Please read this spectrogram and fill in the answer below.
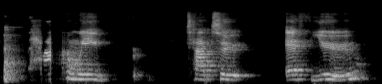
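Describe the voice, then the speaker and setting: An actress from Melbourne with an Australian accent, talking in an animated, slightly halting way in an interview. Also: female voice, a little high, reverberant, rough recording. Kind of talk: casual interview.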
